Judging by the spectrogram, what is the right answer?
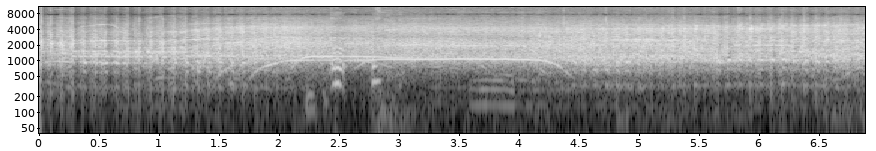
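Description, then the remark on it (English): Live on stage at a concert, a man imitates a dolphin with a few quick clicks and a thin, high squeal that rises, holds steady for about two seconds, then drops away, all over a constant loud crowd roar. “He can do an impression of a dolphin.”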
